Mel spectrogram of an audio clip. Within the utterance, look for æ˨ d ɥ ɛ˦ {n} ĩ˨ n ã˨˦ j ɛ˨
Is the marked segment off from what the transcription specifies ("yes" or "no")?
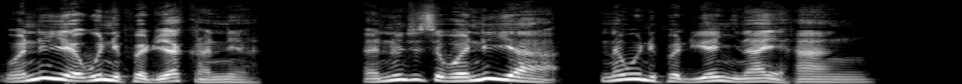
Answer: yes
